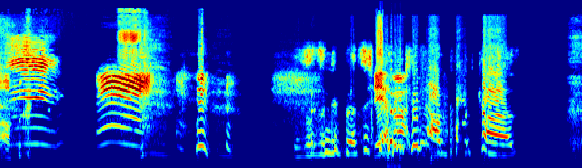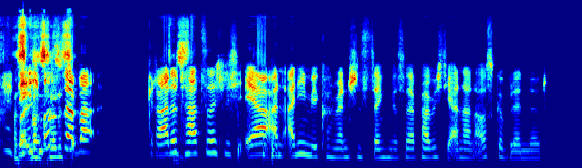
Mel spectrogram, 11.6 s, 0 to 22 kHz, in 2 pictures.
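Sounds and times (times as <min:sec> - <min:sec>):
person imitating baby crying: 0:00.0 - 0:01.6
speech: 0:03.0 - 0:11.4.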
